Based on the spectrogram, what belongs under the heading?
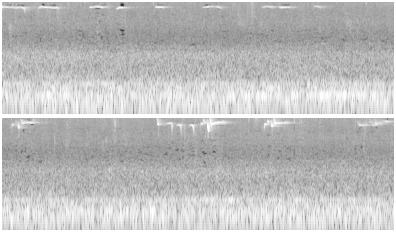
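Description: Small birds chirping high and thin, a few short calls scattered through and a quick run of them about seven seconds in, over a steady low hum.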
